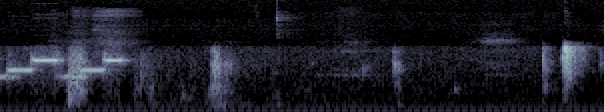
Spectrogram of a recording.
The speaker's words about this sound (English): Sorry, I was just turning off the phone there. Big problem. But, you know, I apologize. I meant to turn that off beforehand.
